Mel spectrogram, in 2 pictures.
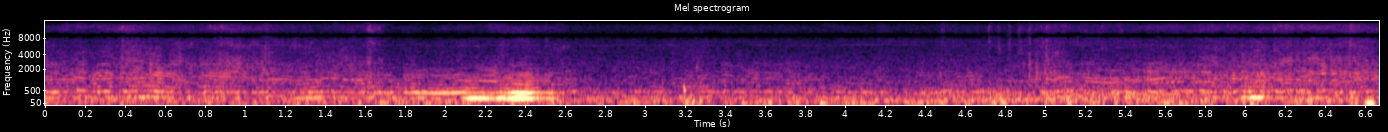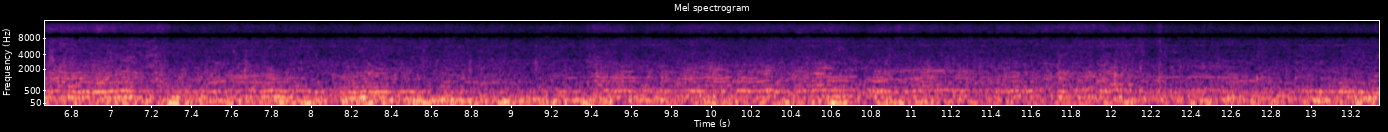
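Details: Kept bees drone steadily for over thirteen seconds, a deep layered hum with a short louder swell near two seconds, otherwise even and unbroken.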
